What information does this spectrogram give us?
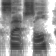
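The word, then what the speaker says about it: Sachse: Khalil Lockett at how do you pronounce is it sexy? Saxophone? It's saxophone, yeah. Saxy. Khalil Lockett at Satchsey, and Dalen McCutcheon at Lucas Lovejoy in Lucas, right?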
